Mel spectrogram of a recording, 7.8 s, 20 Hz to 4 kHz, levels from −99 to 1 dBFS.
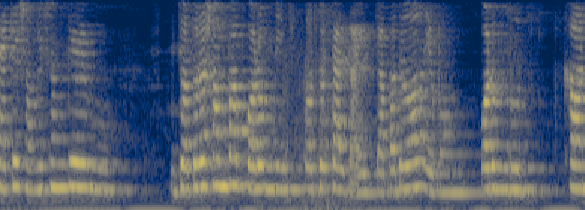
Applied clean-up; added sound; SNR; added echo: neural separator model SepFormer DNS4.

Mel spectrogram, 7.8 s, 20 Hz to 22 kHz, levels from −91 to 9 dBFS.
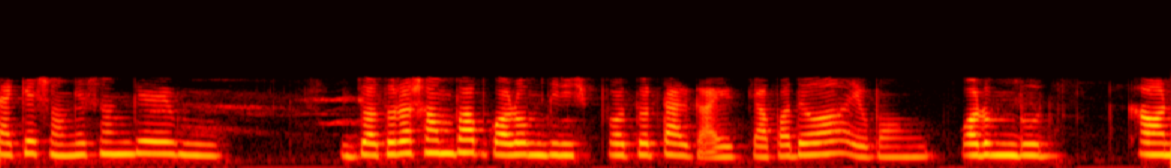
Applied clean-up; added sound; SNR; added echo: none; none; none; none.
